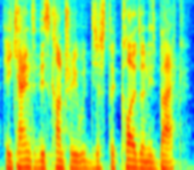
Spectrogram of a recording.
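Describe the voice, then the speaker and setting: A man with a mid-pitched voice shares hosting on a film podcast. He speaks casually, with blunt and dryly contrary replies. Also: flat delivery, a little fast, a bit bright. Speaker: podcast co-host. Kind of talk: casual film review banter.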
